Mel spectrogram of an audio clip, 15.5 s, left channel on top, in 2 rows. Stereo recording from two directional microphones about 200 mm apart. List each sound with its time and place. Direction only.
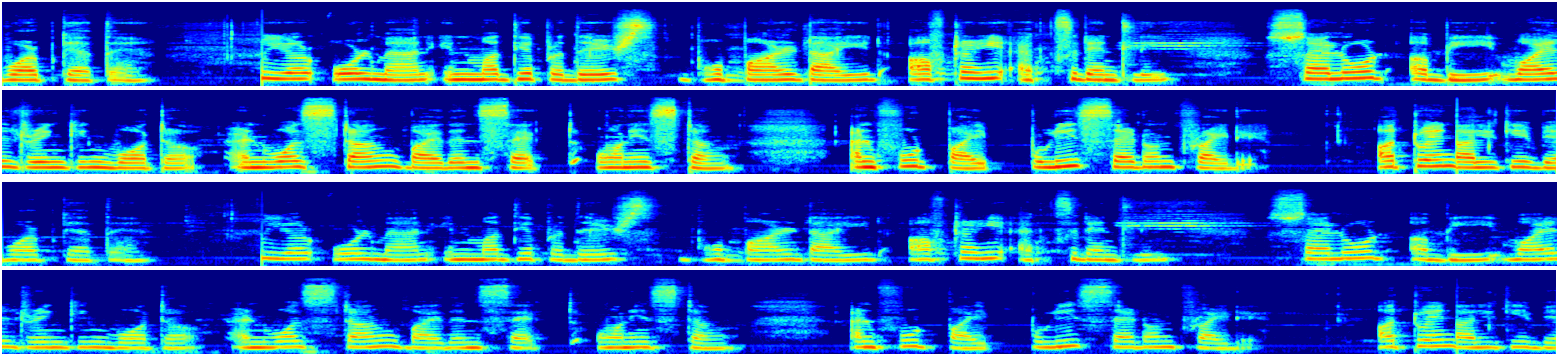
0.0 s speech: 45° left (ahead or behind)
